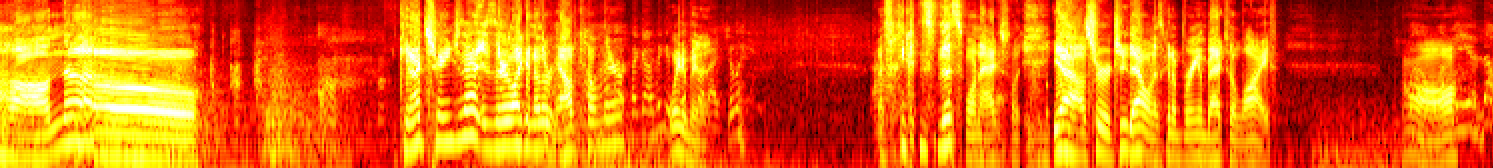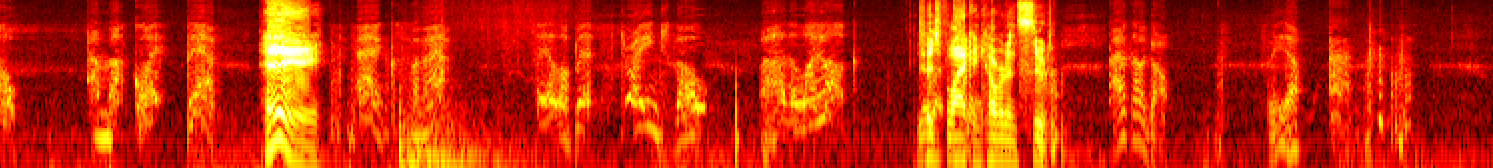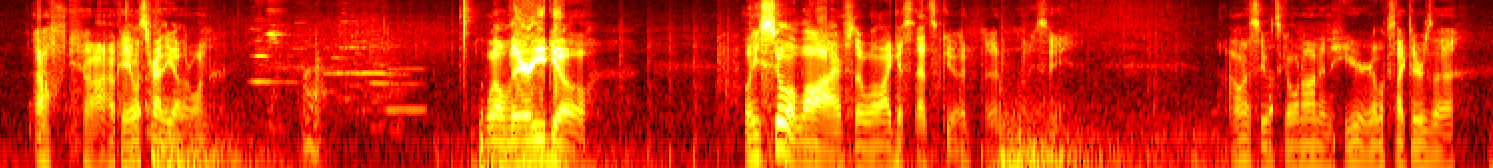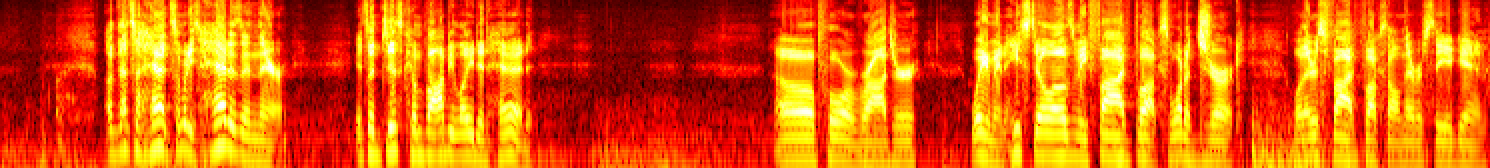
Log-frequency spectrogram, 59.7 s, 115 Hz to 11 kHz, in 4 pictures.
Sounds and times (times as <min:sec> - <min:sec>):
Speech: 0:00.0 - 0:02.0, 0:04.0 - 0:07.5, 0:08.7 - 0:12.8, 0:24.1 - 0:26.6, 0:30.2 - 0:32.1, 0:34.5 - 0:35.8, 0:37.3 - 0:40.6, 0:42.1 - 0:44.4, 0:45.4 - 0:47.7, 0:48.4 - 0:50.1, 0:52.5 - 0:59.6.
